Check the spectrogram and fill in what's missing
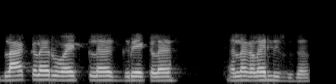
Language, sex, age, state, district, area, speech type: Tamil, male, 18-30, Tamil Nadu, Mayiladuthurai, urban, conversation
